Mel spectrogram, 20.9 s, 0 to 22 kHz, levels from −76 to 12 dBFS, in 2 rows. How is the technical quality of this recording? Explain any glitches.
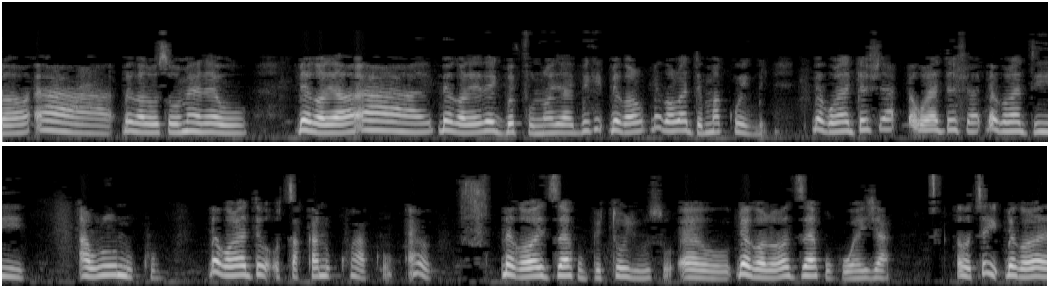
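The speech is heavily degraded throughout by coarse compression, with one audible smear near the end.

WMA compression, throughout: the sound is washy and ringing, with hiss that breathes along with the speech and nothing above 10.4 kHz. This is likely a WMA transform codec at a low bitrate, around 24 kbps, zeroing weak detail.

Pre-echo, 19.72 to 19.76 s: about 40 ms of hiss arrives just before an attack and softens it. The codec spread quantisation noise across its whole block, filling the quiet moment ahead of the onset.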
